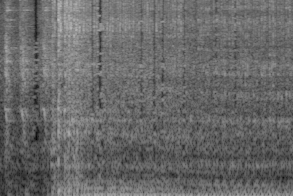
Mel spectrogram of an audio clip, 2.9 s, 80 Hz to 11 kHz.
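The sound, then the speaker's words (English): A stock 2015 Harley-Davidson Street Glide motorcycle, with stock air cleaner, exhaust system, mufflers and motor, fires up after a brief quiet moment, then settles into a loud, steady, low rumbling idle, with no voices. “The first one here is the 2015 Street Glide. Bone stock air cleaner, exhaust system, mufflers, and motor.”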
